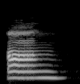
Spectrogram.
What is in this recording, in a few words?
"ang", pinyin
